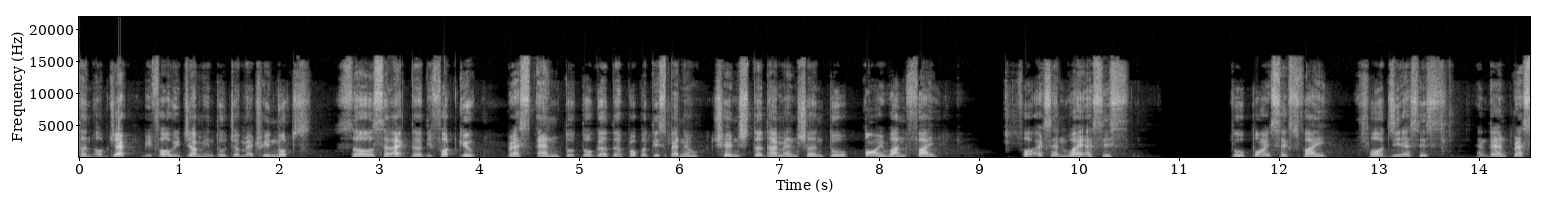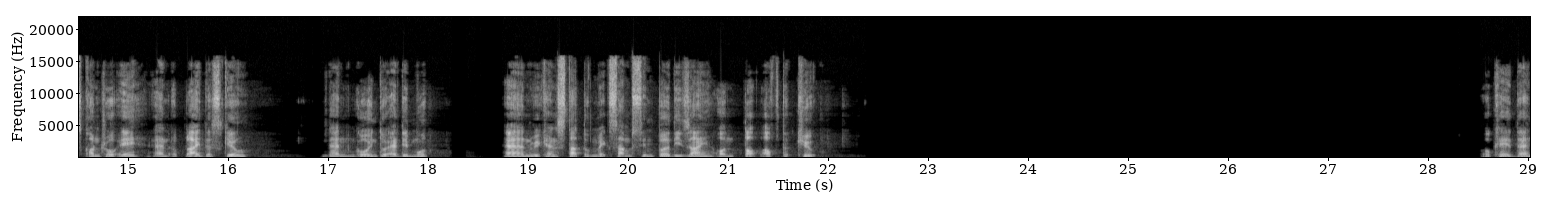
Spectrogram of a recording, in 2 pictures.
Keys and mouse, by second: 3.8 click, 4.8 n, 7.7-13.4 drag, 14.8 ctrl+a, 18.5 shift+middle click, 19.2 shift+b, 20.8 shift+middle click, 21.5 3, 22.3 shift+middle click, 23.4 i, 24.7 i, 26.3 s, 27.0 e, 27.8 click.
